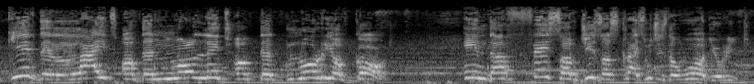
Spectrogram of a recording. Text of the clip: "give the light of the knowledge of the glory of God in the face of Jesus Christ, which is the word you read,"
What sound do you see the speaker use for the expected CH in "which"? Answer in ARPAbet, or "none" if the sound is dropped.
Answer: CH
